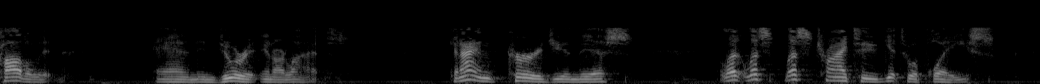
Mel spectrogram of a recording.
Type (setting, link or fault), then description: setting, large echoing room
